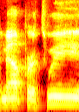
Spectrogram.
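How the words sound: The name is pronounced the French way. "is the French way"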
